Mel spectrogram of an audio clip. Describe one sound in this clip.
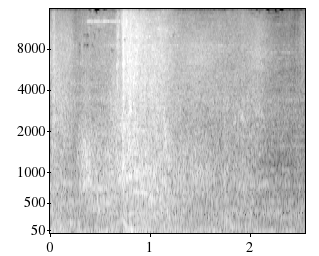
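Magic blasts and explosions crash in a fight.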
